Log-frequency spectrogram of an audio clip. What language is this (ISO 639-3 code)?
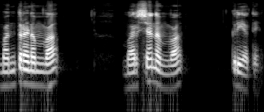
san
